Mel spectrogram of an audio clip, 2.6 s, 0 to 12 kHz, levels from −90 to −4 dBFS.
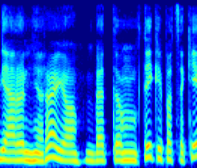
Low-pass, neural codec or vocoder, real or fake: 10.8 kHz; autoencoder, 48 kHz, 32 numbers a frame, DAC-VAE, trained on Japanese speech; fake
